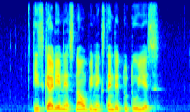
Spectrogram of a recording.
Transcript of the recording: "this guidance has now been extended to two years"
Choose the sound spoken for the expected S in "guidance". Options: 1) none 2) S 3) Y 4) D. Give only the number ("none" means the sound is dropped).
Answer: 1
